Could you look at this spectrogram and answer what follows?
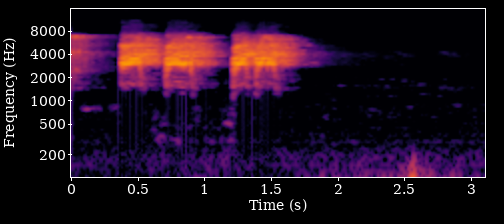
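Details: Black francolin delivering a harsh, grating call of four loud bursts packed into about one and a half seconds, ending in a fading rasp, followed by faint low rumbling.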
